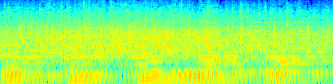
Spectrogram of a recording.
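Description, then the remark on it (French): Loud, sustained applause from deputies in the French Assembly during a censure debate, dense clapping filling the whole stretch without pause, with a faint murmur of voices underneath. “Applaudissements des grands jours.”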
